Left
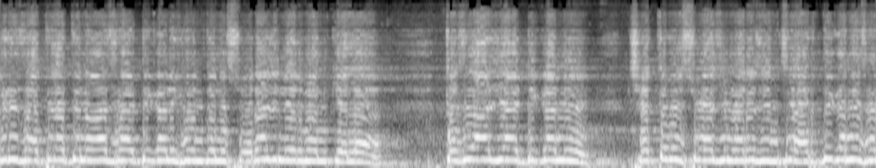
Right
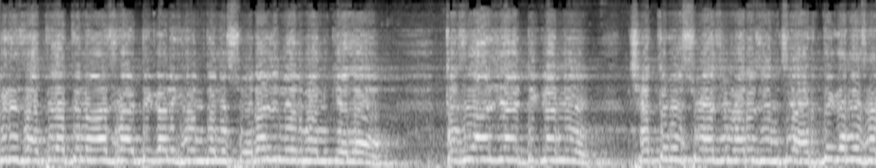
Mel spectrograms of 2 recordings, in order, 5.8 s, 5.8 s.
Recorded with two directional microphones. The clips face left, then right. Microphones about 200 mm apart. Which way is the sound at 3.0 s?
70° left (ahead or behind).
